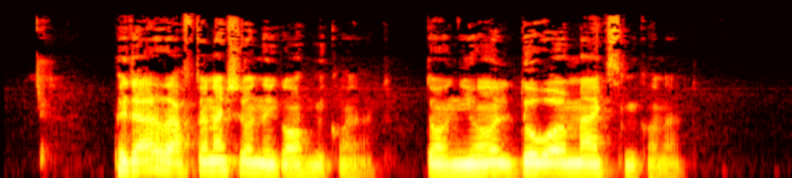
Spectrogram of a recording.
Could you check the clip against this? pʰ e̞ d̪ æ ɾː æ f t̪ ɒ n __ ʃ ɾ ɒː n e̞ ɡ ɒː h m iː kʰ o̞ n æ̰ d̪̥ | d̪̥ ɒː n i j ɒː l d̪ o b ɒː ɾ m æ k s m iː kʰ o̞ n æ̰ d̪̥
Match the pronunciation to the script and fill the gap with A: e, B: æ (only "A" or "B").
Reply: B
